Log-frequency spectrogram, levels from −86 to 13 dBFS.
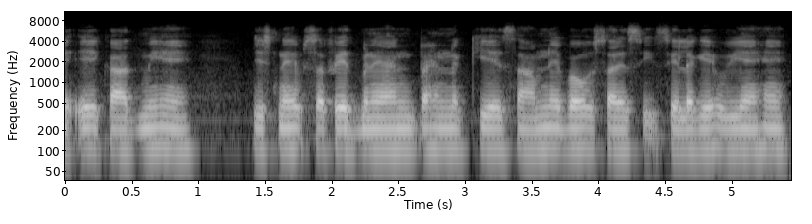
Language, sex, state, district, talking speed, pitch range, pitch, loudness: Hindi, male, Uttar Pradesh, Lalitpur, 175 wpm, 105-110 Hz, 105 Hz, -17 LUFS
